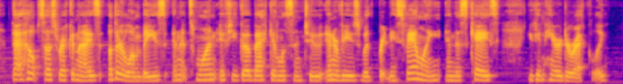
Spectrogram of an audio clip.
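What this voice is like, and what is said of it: Southern-sounding Lumbee dialect. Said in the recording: “You'll probably hear what you consider a Southern accent from both ... and I, but to us, we are speaking with a Lumbee dialect.”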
